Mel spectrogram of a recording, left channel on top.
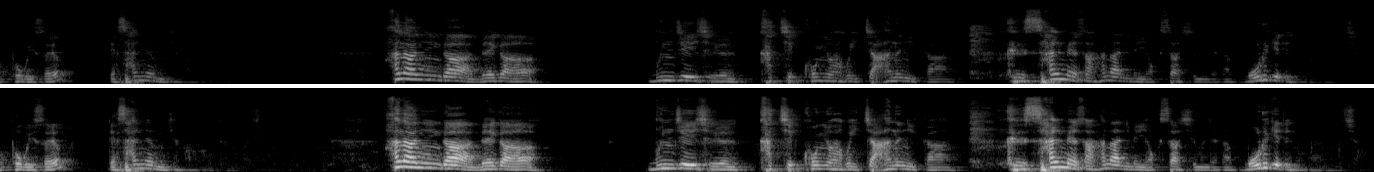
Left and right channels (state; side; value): quieter; left; 13.3 dB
